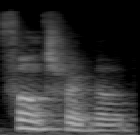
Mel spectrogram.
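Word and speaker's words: Fontevraud: But if there's one heart to it all in these later years, it's this place Which you'll pronounce for me. Fontrevaux.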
